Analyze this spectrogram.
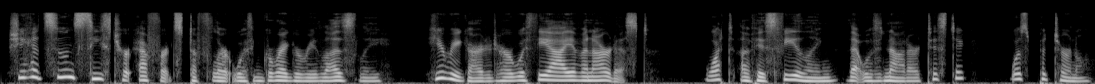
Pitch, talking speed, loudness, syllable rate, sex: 190 Hz, 160 wpm, -19 LUFS, 4.5 syllables/s, female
